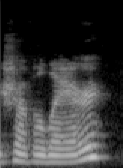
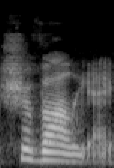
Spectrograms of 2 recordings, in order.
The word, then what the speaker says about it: Chevalier: which I was pronouncing Chevalier um forget the French don't really pronounce their R's the way we do in English so it's pronounced Chevalier as I have learned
